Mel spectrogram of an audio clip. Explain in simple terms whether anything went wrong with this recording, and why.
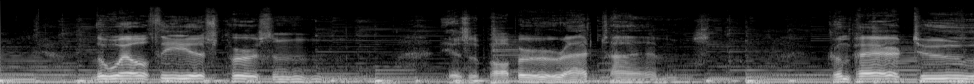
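Nothing went wrong here: no dropouts, glitches or other faults can be heard anywhere in this recording.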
